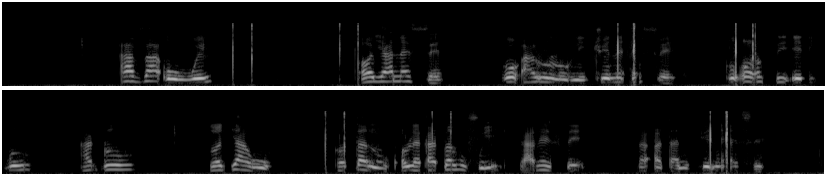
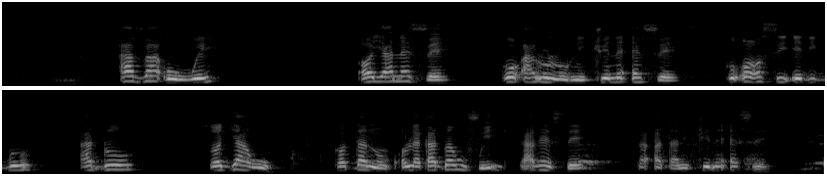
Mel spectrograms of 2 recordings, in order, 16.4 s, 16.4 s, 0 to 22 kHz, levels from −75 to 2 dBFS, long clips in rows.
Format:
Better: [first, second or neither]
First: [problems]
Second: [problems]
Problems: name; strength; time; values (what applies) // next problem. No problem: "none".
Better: second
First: noise reduction (neural diffusion model UNIVERSE++)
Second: none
